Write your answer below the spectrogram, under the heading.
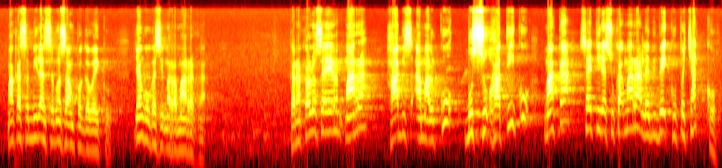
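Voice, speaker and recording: A man preaching a humorous sermon to prison inmates with a Makassar Indonesian accent, swinging between loud emphasis and low asides as he acts out little dialogues. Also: very animated, a little fast, a little hiss or hum. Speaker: Islamic preacher. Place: prison hall. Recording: hall reverb.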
